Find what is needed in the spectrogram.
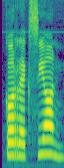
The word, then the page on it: correccion: Spanish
